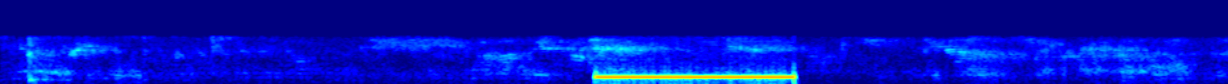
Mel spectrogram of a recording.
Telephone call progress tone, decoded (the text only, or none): ringback tone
